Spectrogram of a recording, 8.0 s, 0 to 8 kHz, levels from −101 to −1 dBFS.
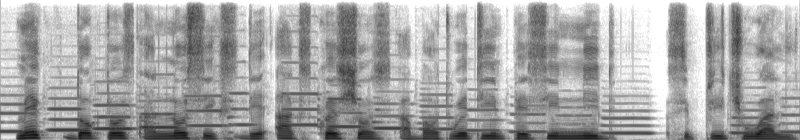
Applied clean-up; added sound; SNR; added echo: none; Wind instrument, woodwind instrument; 13 dB; none.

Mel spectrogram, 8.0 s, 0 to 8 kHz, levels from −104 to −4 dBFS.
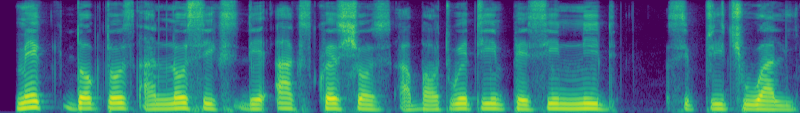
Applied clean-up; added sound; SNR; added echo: none; none; none; none.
